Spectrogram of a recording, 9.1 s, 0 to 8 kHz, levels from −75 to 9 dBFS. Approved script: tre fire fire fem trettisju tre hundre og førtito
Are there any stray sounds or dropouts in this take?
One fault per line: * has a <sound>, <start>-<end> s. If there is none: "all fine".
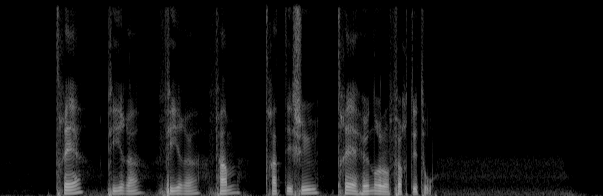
all fine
